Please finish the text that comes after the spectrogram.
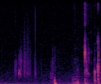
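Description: A telephone handset clatters on a caller's line during a radio phone-in, a few short, dry knocks and rattles in quick succession, muffled and thin as if heard through the phone, with no talking.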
